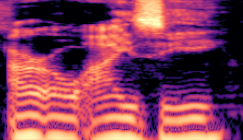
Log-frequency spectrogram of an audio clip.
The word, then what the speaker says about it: Roiz: Hal was voiced by an actor by the name of Sasha, and I'm gonna probably pronounce the last name wrong, but I'm gonna say Roiz. It's Roiz.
